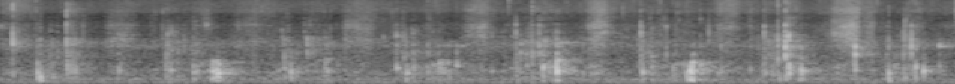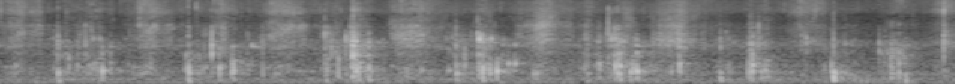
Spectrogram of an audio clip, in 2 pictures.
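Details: Golden retriever licking an Orapup tongue cleaning brush, meant to freshen breath: wet, smacking clicks and slurps come in irregular bursts of a few per second, recorded close up in a small quiet room.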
